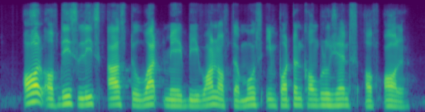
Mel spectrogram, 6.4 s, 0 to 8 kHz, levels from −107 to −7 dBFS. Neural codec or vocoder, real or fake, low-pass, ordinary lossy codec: codec, 16 kHz, 4 kbps, X-Codec, HuBERT features, trained on LibriSpeech; fake; 7.2 kHz; none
